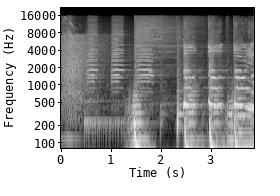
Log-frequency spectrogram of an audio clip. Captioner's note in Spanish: Sonido de bocina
